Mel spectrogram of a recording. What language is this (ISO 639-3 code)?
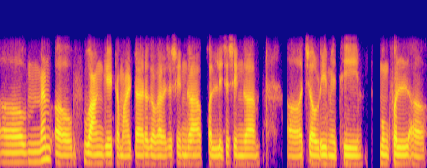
mar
